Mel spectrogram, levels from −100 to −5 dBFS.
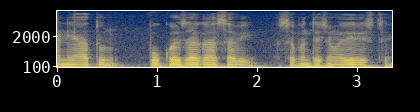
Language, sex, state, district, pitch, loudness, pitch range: Marathi, male, Maharashtra, Aurangabad, 110 Hz, -18 LUFS, 110-120 Hz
